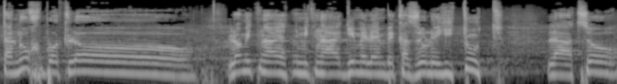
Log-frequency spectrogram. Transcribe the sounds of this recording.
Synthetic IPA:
t̪anuχbot̪lo̞ | lo̞mit̪nmit̪naːɡimeleembekazolehit̪ut̪ | laːt͡so̞ʁ

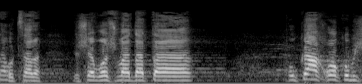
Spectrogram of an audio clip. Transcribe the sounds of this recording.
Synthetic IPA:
aut͡saɾ | joʃevʁoʃvad̪at̪a | χukaχokumiʃ

